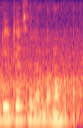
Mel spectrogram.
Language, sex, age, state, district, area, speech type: Malayalam, male, 30-45, Kerala, Palakkad, urban, spontaneous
